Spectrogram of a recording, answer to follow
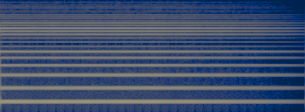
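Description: A single sustained G note, sounded as the starting pitch for the key of G. It holds steady and fades away near the end.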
